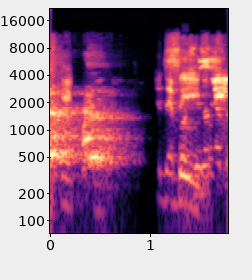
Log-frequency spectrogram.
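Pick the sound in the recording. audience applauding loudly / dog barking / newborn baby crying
dog barking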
